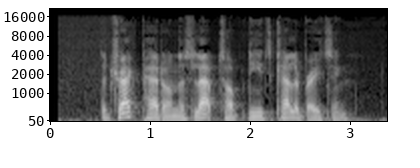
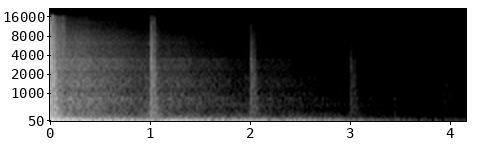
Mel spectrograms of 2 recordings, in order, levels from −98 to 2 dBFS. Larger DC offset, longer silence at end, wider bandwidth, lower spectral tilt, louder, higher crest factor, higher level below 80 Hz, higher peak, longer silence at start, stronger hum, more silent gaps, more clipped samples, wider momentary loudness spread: neither; second, 0.35 s vs 1.5 s; about the same, 16 kHz vs 16 kHz; first, -5.5 dB/octave vs -3.5 dB/octave; first, -26 LUFS vs -33 LUFS; about the same, 20 dB vs 24 dB; second, -52 dBFS vs -30 dBFS; about the same, -6 dBFS vs -4 dBFS; first, 0.5 s vs 0 s; neither; neither; neither; second, 14 LU vs 22 LU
